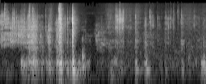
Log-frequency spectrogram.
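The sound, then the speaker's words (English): Small hard real dice clatter and tumble across a tabletop in a quick burst of sharp clicks and rattles, with a couple of louder knocks in the middle, fairly quiet, rolled by a player during a tabletop role-playing game. “Which one of you nerds is rolling actual dice?”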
